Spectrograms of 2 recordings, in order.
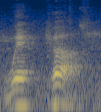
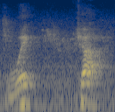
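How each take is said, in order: First: The middle consonant is a hard k sound. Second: The middle consonant is a ch sound. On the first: The speaker calls it wrong. "It wasn't pronounced wet cuh" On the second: The speaker calls it right. "The double C in Old Gaelic is pronounced chuh"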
